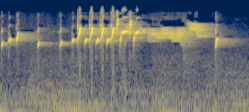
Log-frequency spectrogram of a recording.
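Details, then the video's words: European goldfinch singing a goldfinch-training song: bright, high twittered notes, a few spaced chirps, then a fast run of tinkling trills and a long buzzy, wavering phrase ending in a single sharp chirp. "Saka Huylandırma 👉 Çıldıran Saka - Goldfinch goes crazy - Carduelis - صوت تدريب الحسون"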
